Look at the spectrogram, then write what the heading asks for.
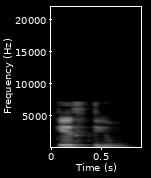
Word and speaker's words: question: Now look, the here this word is pronounced as kest, kest, and I you already know is pronounced as e, and on is a nasal sound which is pronounced as o. So break the word and understand. Kest, this is pronounced as kest, e, o. So it becomes question.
